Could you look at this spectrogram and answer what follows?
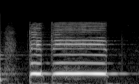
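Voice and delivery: high honking beep imitation; high horn honk. Brothers outside honking for Jesus, high horn beep.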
